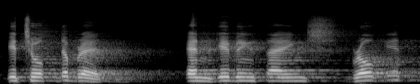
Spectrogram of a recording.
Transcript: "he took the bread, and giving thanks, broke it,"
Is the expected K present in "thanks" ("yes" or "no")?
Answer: no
